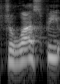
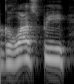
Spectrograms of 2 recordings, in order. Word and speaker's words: Gillespie: I have heard that last name pronounced both ways as Gillespie or Gillespie.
